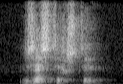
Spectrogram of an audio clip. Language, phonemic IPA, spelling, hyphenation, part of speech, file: Dutch, /ˈzɛs.təx.stə/, zestigste, zes‧tig‧ste, adjective, Nl-zestigste.ogg
- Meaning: sixtieth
